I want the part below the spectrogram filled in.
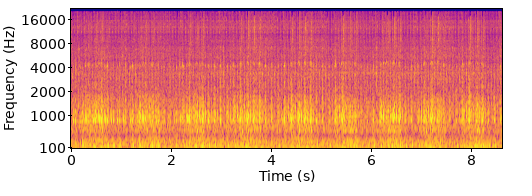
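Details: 74-year-old Greyhound bus diesel fired up from a newly built start-stop box after rewiring, to check a leak: clattering idle with a steady beat and gentle slow swells, no knocks or misses. It runs normally, though a little oil still seeps.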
